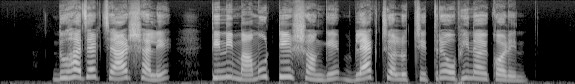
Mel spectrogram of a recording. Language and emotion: Bengali, neutral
